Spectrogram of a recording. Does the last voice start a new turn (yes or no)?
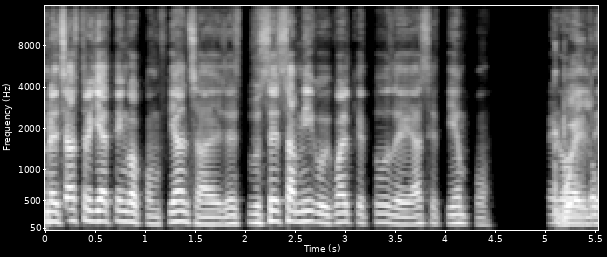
no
